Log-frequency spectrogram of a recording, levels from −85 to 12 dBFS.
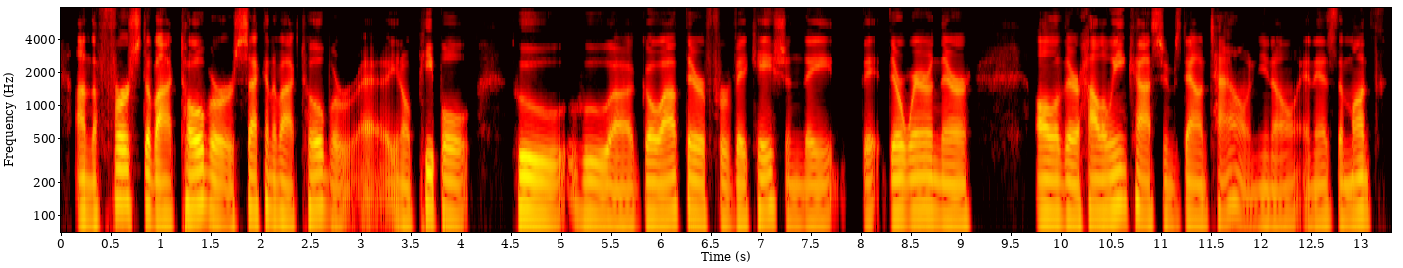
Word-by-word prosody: on 110 Hz, -1 st, +1 dB
the 100 Hz, -, -1 dB
1st 130 Hz, +3 st, +2 dB
of 120 Hz, -3 st, +4 dB
October 105 Hz, 0 st, +4 dB
or -, -, -4 dB
2nd 115 Hz, +5 st, -1 dB
of 105 Hz, -, -3 dB
October, 100 Hz, 0 st, -1 dB
eh, 65 Hz, -, -6 dB
e -, -, -5 dB
you -, -, -4 dB
know, 90 Hz, -2 st, -2 dB
people 105 Hz, -5 st, 0 dB, 0.4 s
who 105 Hz, -3 st, +4 dB, 0.2 s
who, 100 Hz, -2 st, 0 dB
uh, 85 Hz, 0 st, 0 dB
go 100 Hz, +3 st, +1 dB
out 110 Hz, +2 st, +3 dB
there 105 Hz, -3 st, +3 dB
for 95 Hz, 0 st, -6 dB
vacation 95 Hz, +1 st, -3 dB
they 90 Hz, +1 st, -3 dB, 0.3 s
th -, -, -4 dB
they're 105 Hz, 0 st, +4 dB
wearing 110 Hz, 0 st, +2 dB
their, 95 Hz, -2 st, +1 dB, 0.7 s
all 105 Hz, 0 st, +5 dB
of 100 Hz, -, -2 dB
their 100 Hz, -2 st, +3 dB
Halloween 110 Hz, +5 st, +2 dB
costumes 100 Hz, -5 st, -2 dB
downtown, 95 Hz, -, -3 dB
you 85 Hz, 0 st, -6 dB
know, 85 Hz, +4 st, -6 dB
and 85 Hz, +2 st, -7 dB
as 95 Hz, 0 st, -5 dB
the 95 Hz, -, -3 dB
month 105 Hz, +1 st, -1 dB
100 Hz, 175 wpm, -25 LUFS, 95-110 Hz, 0.7 s, all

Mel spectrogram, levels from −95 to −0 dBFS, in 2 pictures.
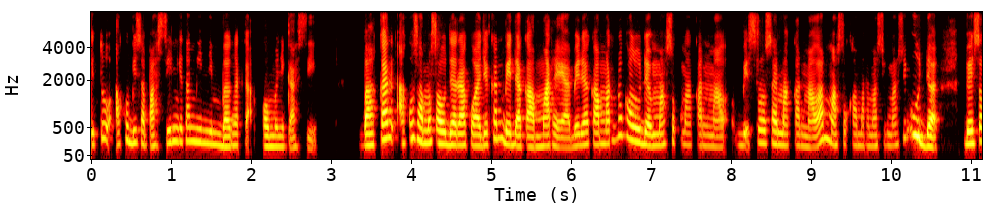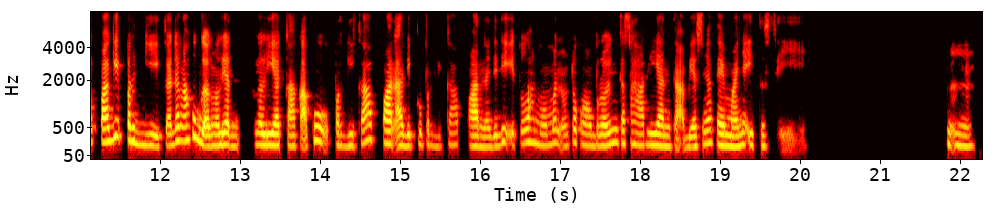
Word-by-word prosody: itu 200 Hz, +9 st, -5 dB
aku 275 Hz, -, -4 dB
bisa 225 Hz, -1 st, -1 dB
pastiin 185 Hz, +8 st, -1 dB
kita 255 Hz, -, -3 dB
minim 225 Hz, -4 st, -2 dB
banget, 170 Hz, +3 st, +1 dB
Kak, -, -, -7 dB
komunikasi. 170 Hz, -4 st, -3 dB, 0.6 s
Bahkan 195 Hz, +11 st, +5 dB
aku -, -, -2 dB
sama 240 Hz, -4 st, +4 dB
saudara 200 Hz, -3 st, +6 dB
aku 195 Hz, -, 0 dB
aja 185 Hz, +2 st, +4 dB
kan 300 Hz, -, -1 dB
beda 195 Hz, -4 st, +5 dB
kamar 170 Hz, +2 st, +3 dB
ya. 155 Hz, -1 st, 0 dB
Beda 190 Hz, +5 st, 0 dB
kamar 215 Hz, +4 st, 0 dB
itu 360 Hz, -, -2 dB
kalau 270 Hz, -6 st, +4 dB
udah 195 Hz, -3 st, +4 dB
masuk 210 Hz, +5 st, -4 dB
makan 195 Hz, -2 st, -8 dB
mal 165 Hz, -, -3 dB, 0.2 s
be 195 Hz, -, -6 dB
selesai 225 Hz, -1 st, -1 dB
makan 190 Hz, -1 st, -4 dB
malam 240 Hz, -, +2 dB
masuk 210 Hz, -7 st, -2 dB
kamar 185 Hz, -1 st, -9 dB
masing-masing, 185 Hz, -, -10 dB
udah. 355 Hz, -3 st, +7 dB, 0.4 s
Besok 220 Hz, +4 st, +3 dB
pagi 255 Hz, +8 st, +5 dB
pergi. 195 Hz, -, -1 dB
Kadang 255 Hz, +7 st, +1 dB
aku 310 Hz, +5 st, +1 dB
nggak 175 Hz, -, +5 dB
ngelihat 195 Hz, 0 st, +3 dB, 0.3 s
ngelihat 195 Hz, -1 st, +3 dB
kakakku 190 Hz, +9 st, -1 dB
pergi 190 Hz, -1 st, -6 dB
kapan, 235 Hz, -1 st, +1 dB
adik 185 Hz, 0 st, 0 dB
aku 205 Hz, -, -6 dB
pergi 170 Hz, -2 st, -12 dB
kapan. 200 Hz, -3 st, -3 dB
Nah, -, -, -6 dB
jadi 180 Hz, +7 st, -4 dB
itulah 235 Hz, +2 st, -4 dB
momen 200 Hz, +3 st, -6 dB
untuk 205 Hz, +5 st, -6 dB
ngobrolin 185 Hz, +4 st, -2 dB
keseharian, 195 Hz, -4 st, -2 dB
Kak. -, -, -3 dB
Biasanya 175 Hz, +8 st, -3 dB
temanya 185 Hz, -1 st, +1 dB
itu 195 Hz, -2 st, -6 dB
sih. 375 Hz, -, -20 dB, 1.8 s
Mhm. 180 Hz, -3 st, -5 dB
195 Hz, 170 wpm, -26 LUFS, 185-230 Hz, 1.8 s, udah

